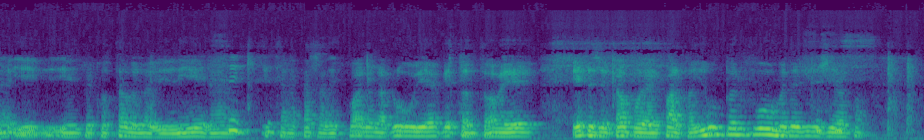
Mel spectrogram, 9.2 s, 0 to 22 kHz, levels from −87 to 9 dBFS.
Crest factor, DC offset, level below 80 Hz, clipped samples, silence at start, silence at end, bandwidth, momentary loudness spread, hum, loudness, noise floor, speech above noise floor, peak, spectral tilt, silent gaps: 16 dB; under 0.1%; -48 dBFS; under 0.1%; 0 s; 0.1 s; 15.5 kHz; 9 LU; none; -17 LUFS; -37 dBFS; 20 dB; -2 dBFS; -8.5 dB/octave; none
